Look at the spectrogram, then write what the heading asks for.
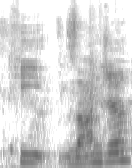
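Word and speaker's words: Hezonja: He's Johnza. He Zonja. That's how you say it.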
